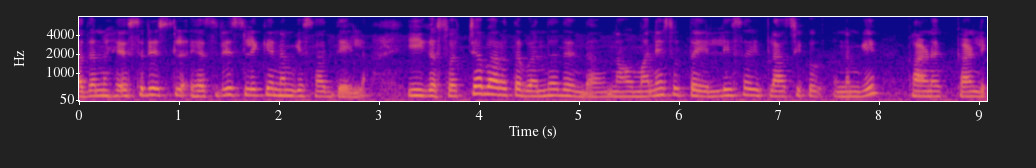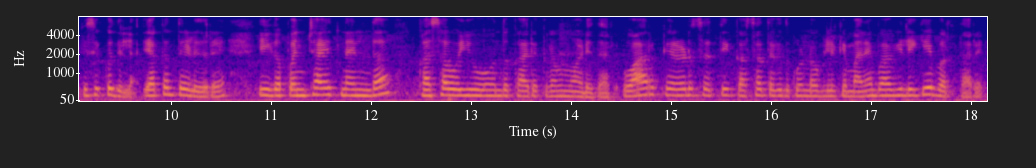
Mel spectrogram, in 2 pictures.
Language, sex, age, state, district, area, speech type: Kannada, female, 60+, Karnataka, Udupi, rural, spontaneous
